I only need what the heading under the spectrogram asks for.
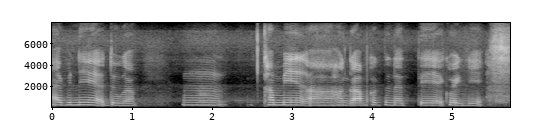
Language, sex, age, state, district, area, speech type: Manipuri, female, 30-45, Manipur, Chandel, rural, spontaneous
